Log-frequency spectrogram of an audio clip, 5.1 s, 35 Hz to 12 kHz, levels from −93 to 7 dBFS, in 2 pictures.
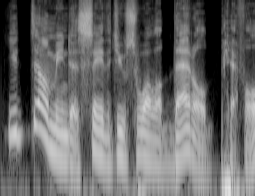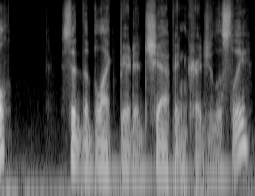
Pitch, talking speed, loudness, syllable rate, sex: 105 Hz, 200 wpm, -22 LUFS, 5.8 syllables/s, male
